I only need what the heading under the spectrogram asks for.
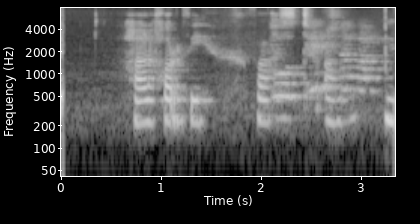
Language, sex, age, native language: Icelandic, male, 9, Icelandic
